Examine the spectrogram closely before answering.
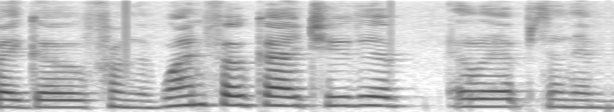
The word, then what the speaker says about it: foci: pronounces at foci and I took a Latin class a few years ago and they don't even have a soft C sound so in Latin you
